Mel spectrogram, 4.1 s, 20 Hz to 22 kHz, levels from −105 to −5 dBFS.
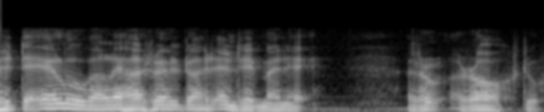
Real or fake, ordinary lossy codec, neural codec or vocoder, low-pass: real; none; none; none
